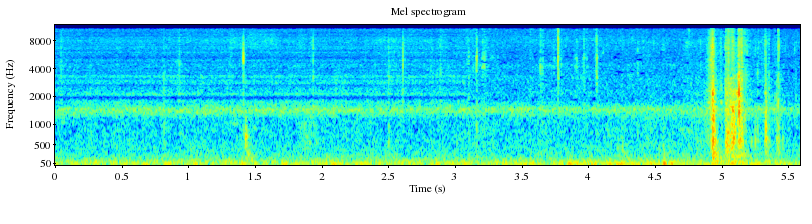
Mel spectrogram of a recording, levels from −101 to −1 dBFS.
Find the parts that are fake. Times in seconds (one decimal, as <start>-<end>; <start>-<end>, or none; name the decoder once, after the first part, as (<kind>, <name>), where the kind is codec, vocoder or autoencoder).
0.0-3.1 (autoencoder, DAC-VAE)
